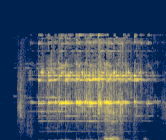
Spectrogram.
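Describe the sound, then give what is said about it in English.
A small bell is rung, giving a bright, high, shimmering ring that holds for over a second before fading, with some low muffled bumps underneath. “Maybe we should ring the bell every time I drink.”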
